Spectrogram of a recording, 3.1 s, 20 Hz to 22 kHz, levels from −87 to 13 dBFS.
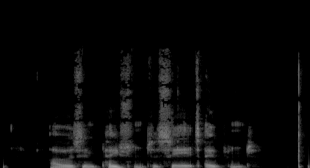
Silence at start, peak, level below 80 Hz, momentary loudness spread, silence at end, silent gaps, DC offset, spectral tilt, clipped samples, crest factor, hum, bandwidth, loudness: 0.5 s; -18 dBFS; -70 dBFS; 13 LU; 0.1 s; 2.89-2.97 s; under 0.1%; -5 dB/octave; under 0.1%; 20 dB; none; 16 kHz; -37 LUFS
